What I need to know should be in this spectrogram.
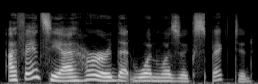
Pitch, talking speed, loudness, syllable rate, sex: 185 Hz, 185 wpm, -17 LUFS, 4.9 syllables/s, female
